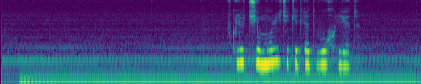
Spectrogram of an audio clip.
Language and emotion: Russian, neutral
